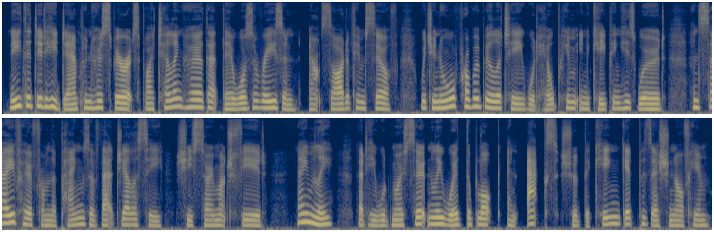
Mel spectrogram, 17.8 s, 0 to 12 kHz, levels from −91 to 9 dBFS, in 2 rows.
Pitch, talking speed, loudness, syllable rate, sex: 180 Hz, 200 wpm, -22 LUFS, 5.2 syllables/s, female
